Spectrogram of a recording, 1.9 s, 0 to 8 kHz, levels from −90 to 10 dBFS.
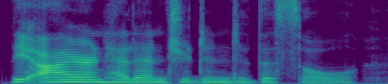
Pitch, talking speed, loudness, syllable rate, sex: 200 Hz, 215 wpm, -22 LUFS, 6.4 syllables/s, female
